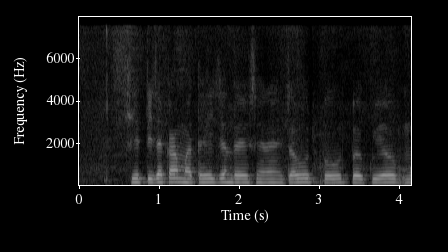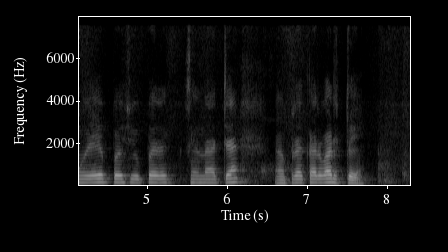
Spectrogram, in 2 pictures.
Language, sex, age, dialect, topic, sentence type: Marathi, male, 25-30, Standard Marathi, agriculture, statement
